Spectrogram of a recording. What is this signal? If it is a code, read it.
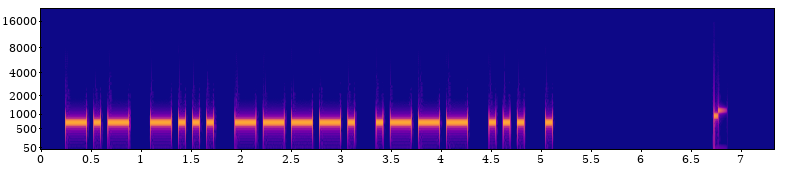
Morse code, heard as a keyed tone, about 17 wpm, 700 Hz. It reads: KB9JSE
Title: USA Callsign DE Callsign 17wpm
